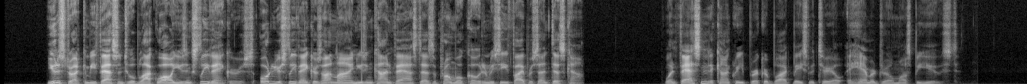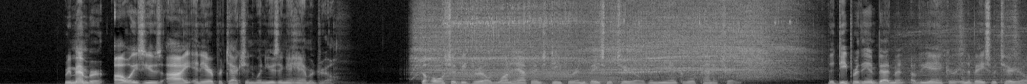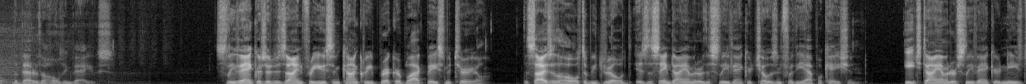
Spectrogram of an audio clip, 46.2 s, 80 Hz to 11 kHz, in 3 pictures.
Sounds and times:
Speech: 0:00.7 - 0:08.8, 0:10.0 - 0:14.4, 0:16.4 - 0:20.5, 0:21.7 - 0:26.5, 0:27.8 - 0:32.5, 0:34.1 - 0:43.8, 0:44.4 - 0:46.2.

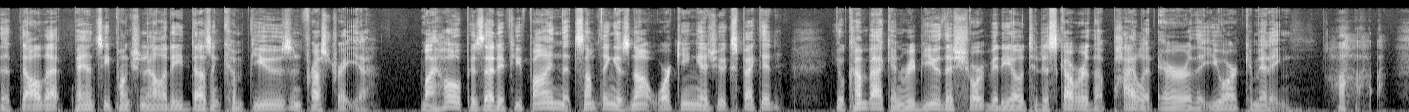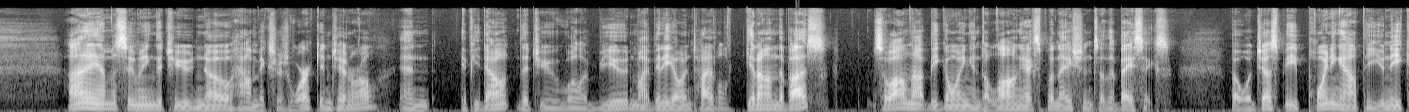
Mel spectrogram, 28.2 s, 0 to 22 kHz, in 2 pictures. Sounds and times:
Speech: 0:00.0 - 0:07.8, 0:08.4 - 0:13.6, 0:14.8 - 0:25.8, 0:26.4 - 0:28.1.

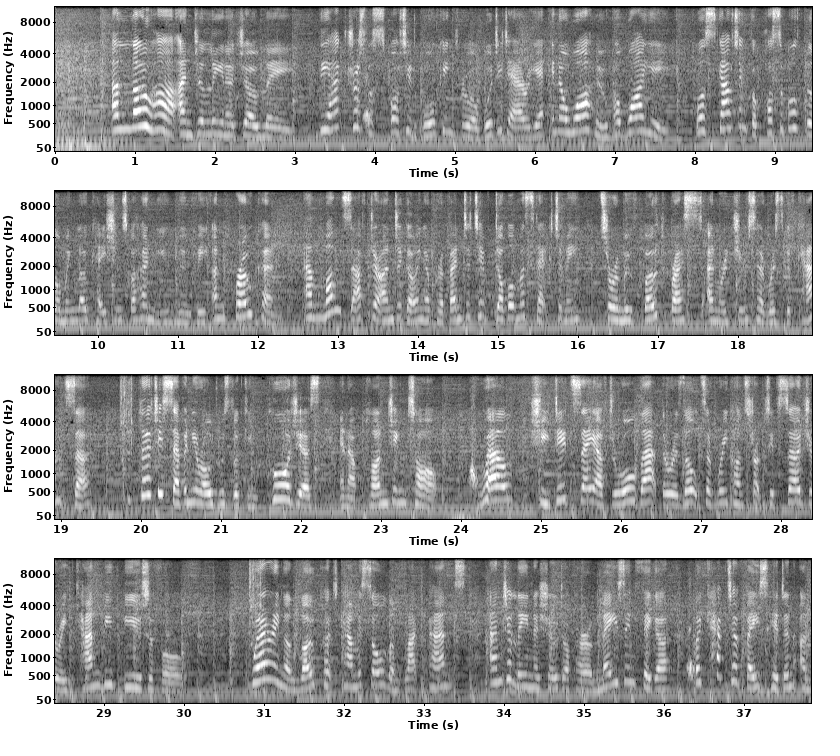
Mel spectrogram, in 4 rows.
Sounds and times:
Music: 0:00.0 - 0:37.8
Speech: 0:00.7 - 0:30.0, 0:30.8 - 0:37.8.

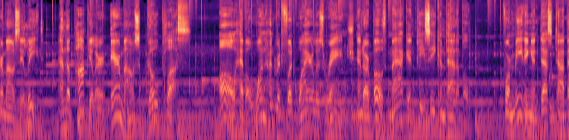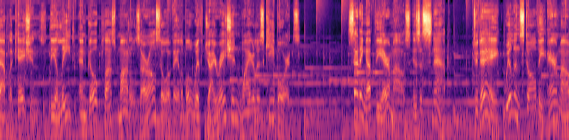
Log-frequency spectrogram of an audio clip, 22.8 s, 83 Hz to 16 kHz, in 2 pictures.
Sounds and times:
Speech: 0:00.0 - 0:03.8, 0:04.4 - 0:09.4, 0:10.1 - 0:17.4, 0:18.4 - 0:22.7
Music: 0:00.0 - 0:22.7.

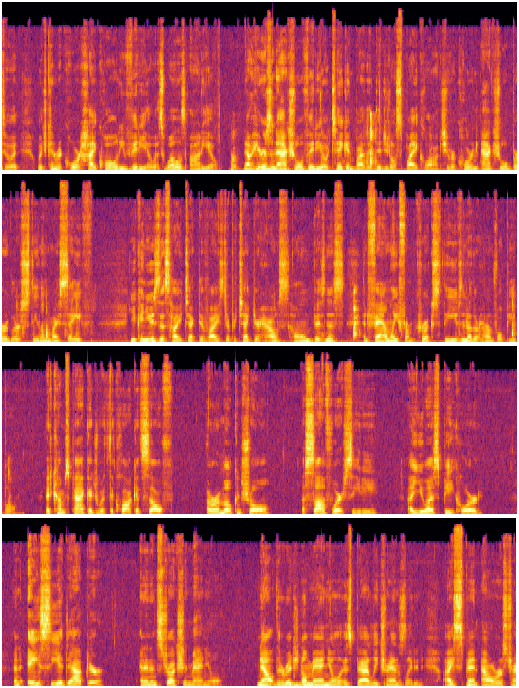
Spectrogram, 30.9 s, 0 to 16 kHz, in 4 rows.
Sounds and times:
Speech: 0:00.0 - 0:22.7, 0:23.4 - 0:30.8.

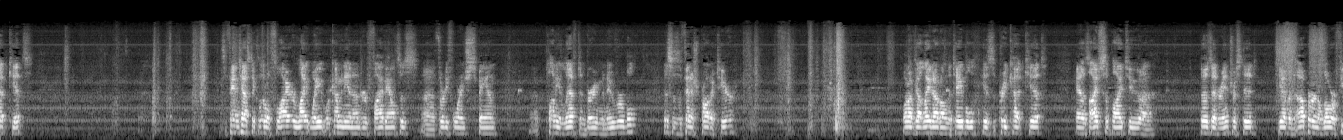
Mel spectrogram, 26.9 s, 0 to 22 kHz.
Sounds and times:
Speech: 0:00.0 - 0:00.7, 0:04.4 - 0:10.0, 0:10.6 - 0:14.8, 0:18.0 - 0:23.1, 0:24.0 - 0:26.8.

